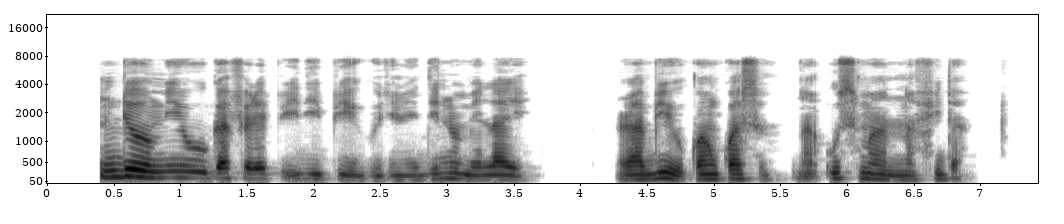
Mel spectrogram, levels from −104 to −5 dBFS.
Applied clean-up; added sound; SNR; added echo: none; none; none; none.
